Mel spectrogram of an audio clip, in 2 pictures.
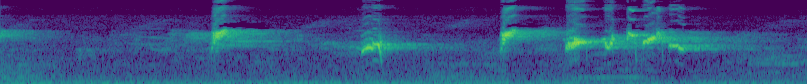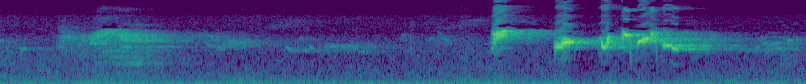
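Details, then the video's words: Old wild-caught red-whiskered bulbul singing to draw rival birds into singing contests; sharp single notes lead into quick warbled phrases, repeated twice with a slurred whistle between. "Chào mào già rừng bọng cực hay, siêu kích bổi, bổi nghe là hót đấu"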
